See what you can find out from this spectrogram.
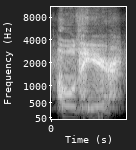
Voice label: radio bot hold; anarchist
